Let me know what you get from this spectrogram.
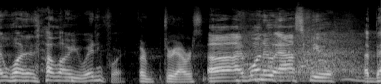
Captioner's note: laughter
